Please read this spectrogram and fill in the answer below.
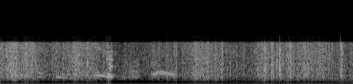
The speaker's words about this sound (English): Okay, I did very difficult copy this evening, lots of noise on the band. You're 5x9 in the clear, but lots of static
